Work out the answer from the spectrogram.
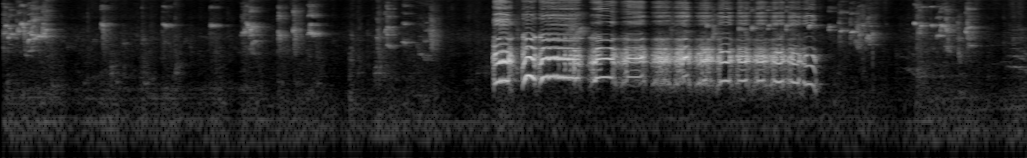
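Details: Kukuak balenggek chicken, a special-class bird native to Solok, West Sumatra, crowing: a long, loud, stepped crow of about three seconds, broken into many rapid pulsed syllables, with faint scattered chirps and clucks before and after.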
